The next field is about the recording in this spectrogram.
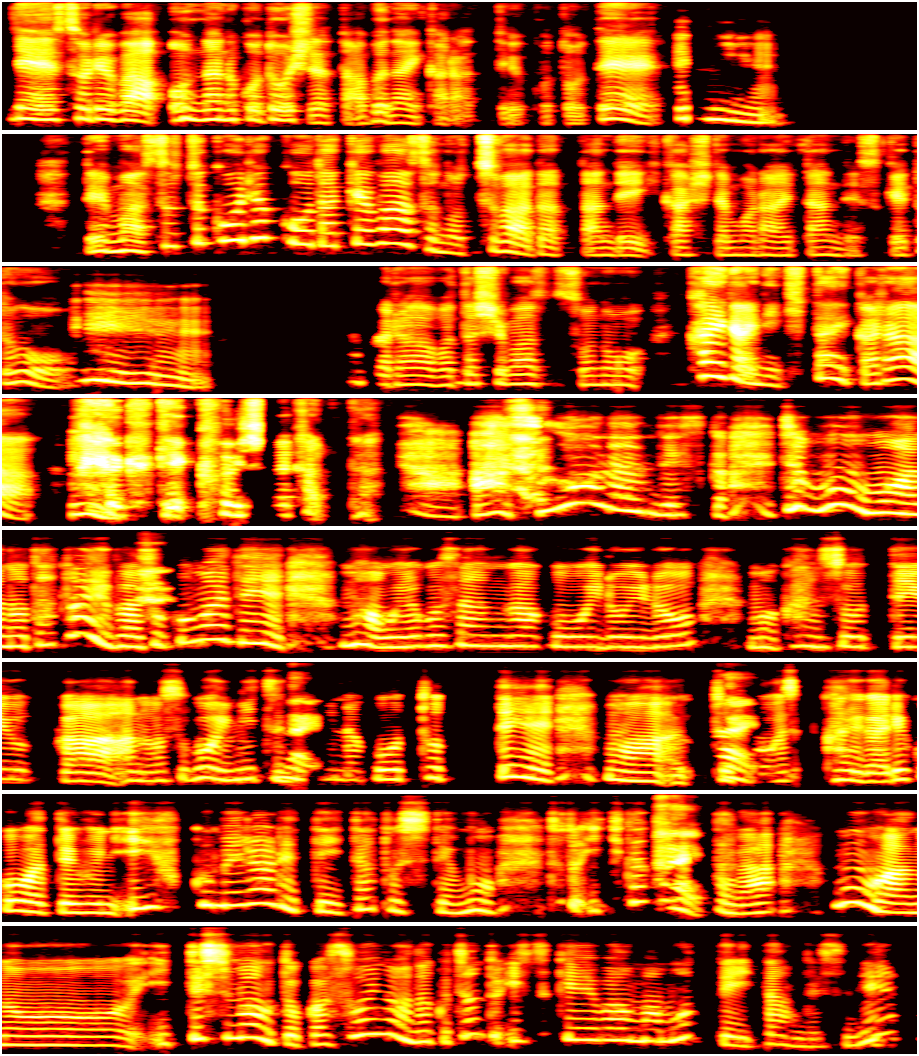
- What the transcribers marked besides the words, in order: distorted speech; "卒業" said as "そつこう"; tapping; laughing while speaking: "早く結婚したかった"
- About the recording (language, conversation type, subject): Japanese, podcast, 過干渉になりそうな親とは、どう向き合えばよいですか？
